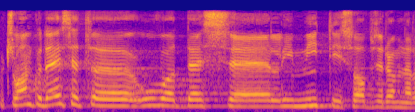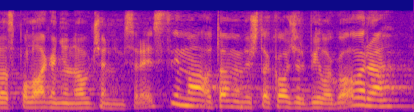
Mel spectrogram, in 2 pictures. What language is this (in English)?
Croatian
